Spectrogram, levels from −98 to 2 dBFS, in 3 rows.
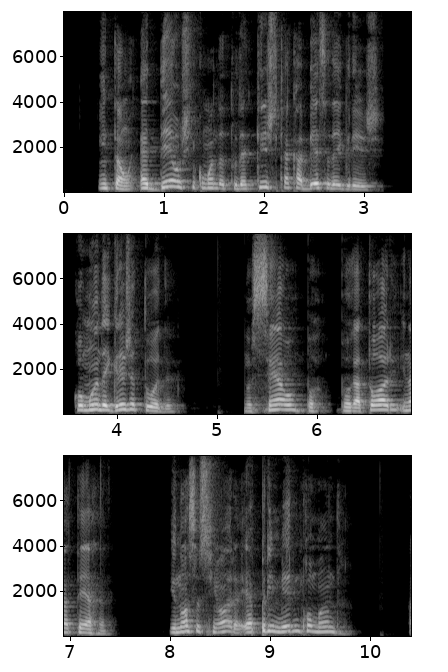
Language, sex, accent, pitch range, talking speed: Portuguese, male, Brazilian, 170-220 Hz, 195 wpm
